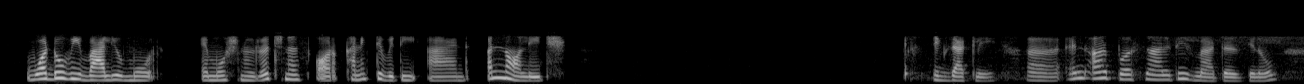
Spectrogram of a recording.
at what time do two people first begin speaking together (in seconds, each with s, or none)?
none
